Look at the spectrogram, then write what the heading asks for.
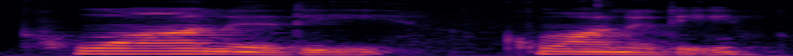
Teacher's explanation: In that case, um when we when we drop the t of the nt, it's going to sound like quant and then this t becomes more of a flap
